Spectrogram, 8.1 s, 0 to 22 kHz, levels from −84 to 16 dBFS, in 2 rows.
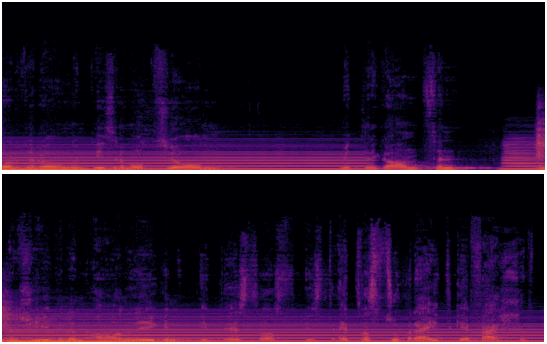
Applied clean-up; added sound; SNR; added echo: none; Guitar + Wind instrument, woodwind instrument; -1 dB; none.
